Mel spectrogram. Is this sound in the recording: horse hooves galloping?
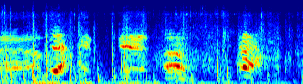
yes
